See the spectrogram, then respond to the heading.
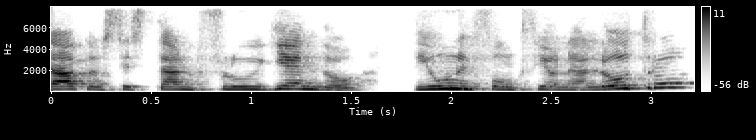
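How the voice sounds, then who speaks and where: A woman with an English accent speaks at a fairly slow pace. Her pitch is fairly high, with ordinary pitch variation. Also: very clean recording, silent background. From Ireland. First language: English (speaking Spanish). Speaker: tech company co-founder and CEO. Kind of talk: interview. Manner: halting.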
